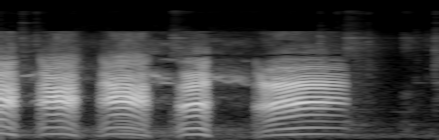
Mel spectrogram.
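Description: Comic laugh sound effect added in editing: a run of short pitched calls, each bending up then down, ending near the end in one longer held call.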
